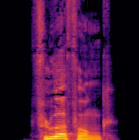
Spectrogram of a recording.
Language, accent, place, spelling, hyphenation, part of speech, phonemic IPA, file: German, Germany, Berlin, Flurfunk, Flur‧funk, noun, /ˈfluːɐ̯ˌfʊŋk/, De-Flurfunk.ogg
- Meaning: gossip network, rumor mill, grapevine (Informal person-to-person means of circulating information, particularly in companies and institutions.)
